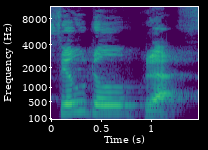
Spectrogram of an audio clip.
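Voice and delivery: slow, loud photograph, stressed on PHO; first-syllable stress in photograph. Shown as a demonstration. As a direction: draw out photograph from a high PHO. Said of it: "the stress is given at the first syllable".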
